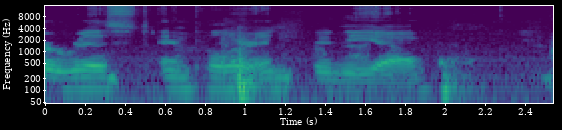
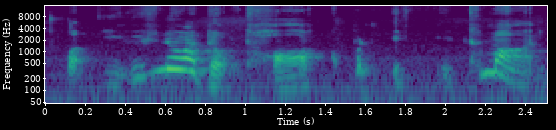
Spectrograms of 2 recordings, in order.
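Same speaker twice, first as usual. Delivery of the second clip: exasperated protest; 11 semitones higher, 3 dB louder than usual. Real, not acted. Player protests being put on spot.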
